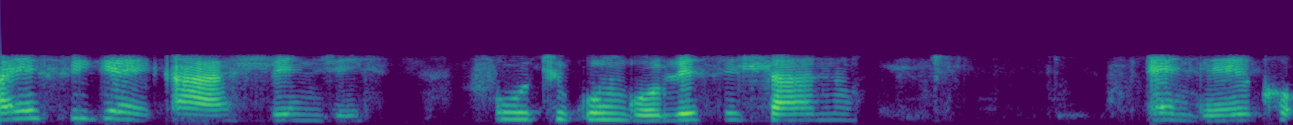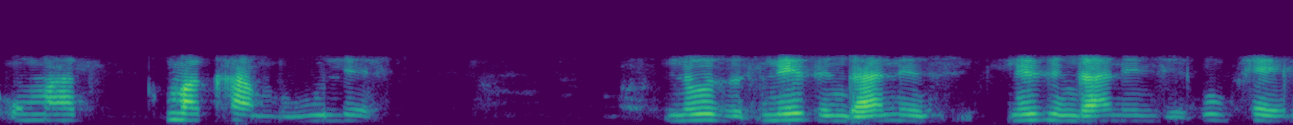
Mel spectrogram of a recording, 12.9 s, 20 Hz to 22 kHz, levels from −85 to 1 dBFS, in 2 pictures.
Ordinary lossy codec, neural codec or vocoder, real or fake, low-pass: none; vocoder, 22.05 kHz, 80 mel bands, WaveNeXt; fake; 3.6 kHz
